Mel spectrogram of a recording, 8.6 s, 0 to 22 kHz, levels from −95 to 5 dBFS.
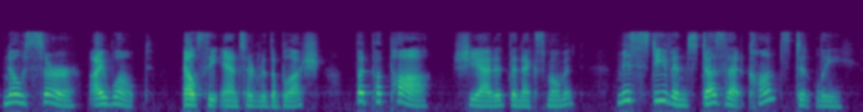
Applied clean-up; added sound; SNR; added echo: none; none; none; none.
